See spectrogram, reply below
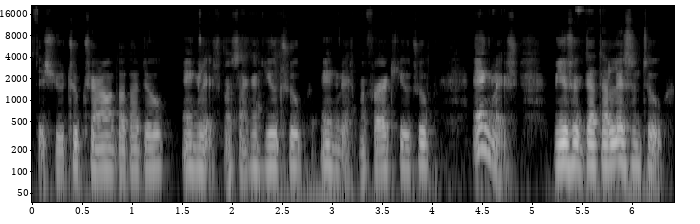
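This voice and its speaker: A man's voice: on the low side, steady tone, fairly quick, a little mellow, slight background noise. Rambling Dutch-accented man reviewing a movie. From Netherlands. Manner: rambling, swears often, peppers talk with "you know".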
